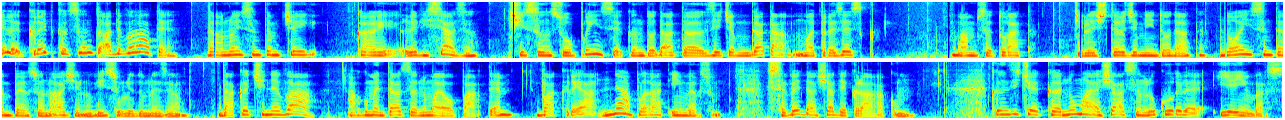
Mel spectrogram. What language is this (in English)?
Romanian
